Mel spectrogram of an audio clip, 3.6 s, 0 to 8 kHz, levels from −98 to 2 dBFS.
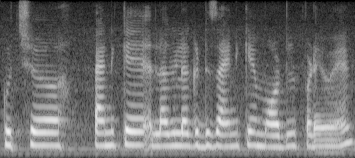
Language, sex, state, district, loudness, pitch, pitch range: Hindi, female, Punjab, Kapurthala, -15 LUFS, 240 Hz, 230-255 Hz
